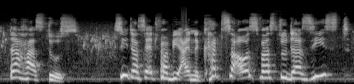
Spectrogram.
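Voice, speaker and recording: A woman's voice: high-pitched, sing-song, moderate pace, background noise. A woman voicing a grumpy, scornful adult female cat in a cartoon dub, snapping and scolding.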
